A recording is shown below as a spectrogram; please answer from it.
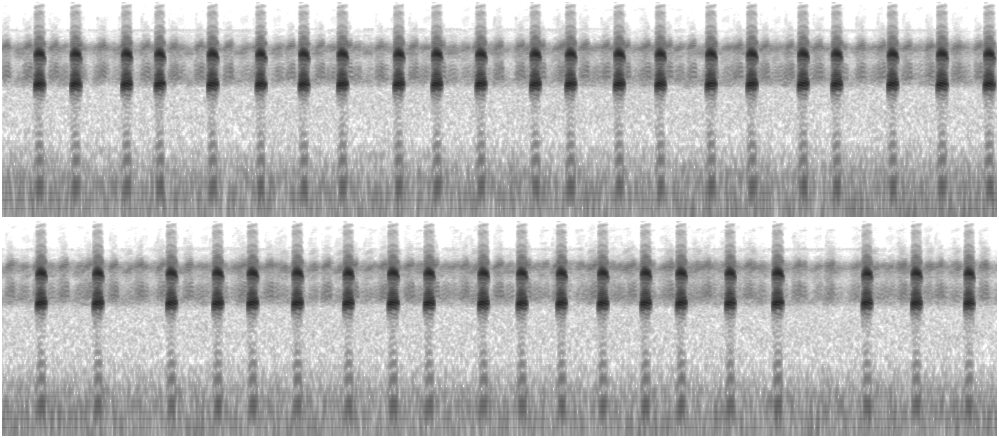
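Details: Long steady calling of Fejervarya kawamurai in Kamo River paddies, Itoshima, Fukuoka Prefecture, Japan: clipped, raspy croaks at an even pace of roughly two per second, backed by a low murmur of other frogs.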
